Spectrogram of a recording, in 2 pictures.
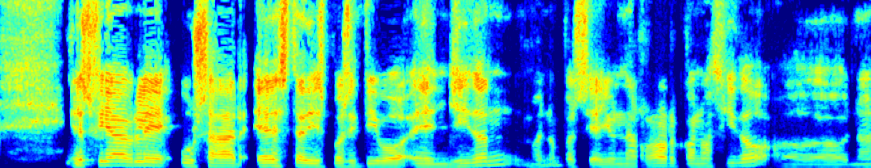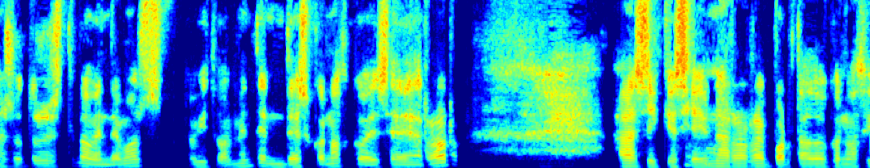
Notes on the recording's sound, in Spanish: Audio del Webminar que grabamos el miércoles 8 de abril de 2020. Audio del Webminar que grabamos el miércoles 8 de abril de 2020.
